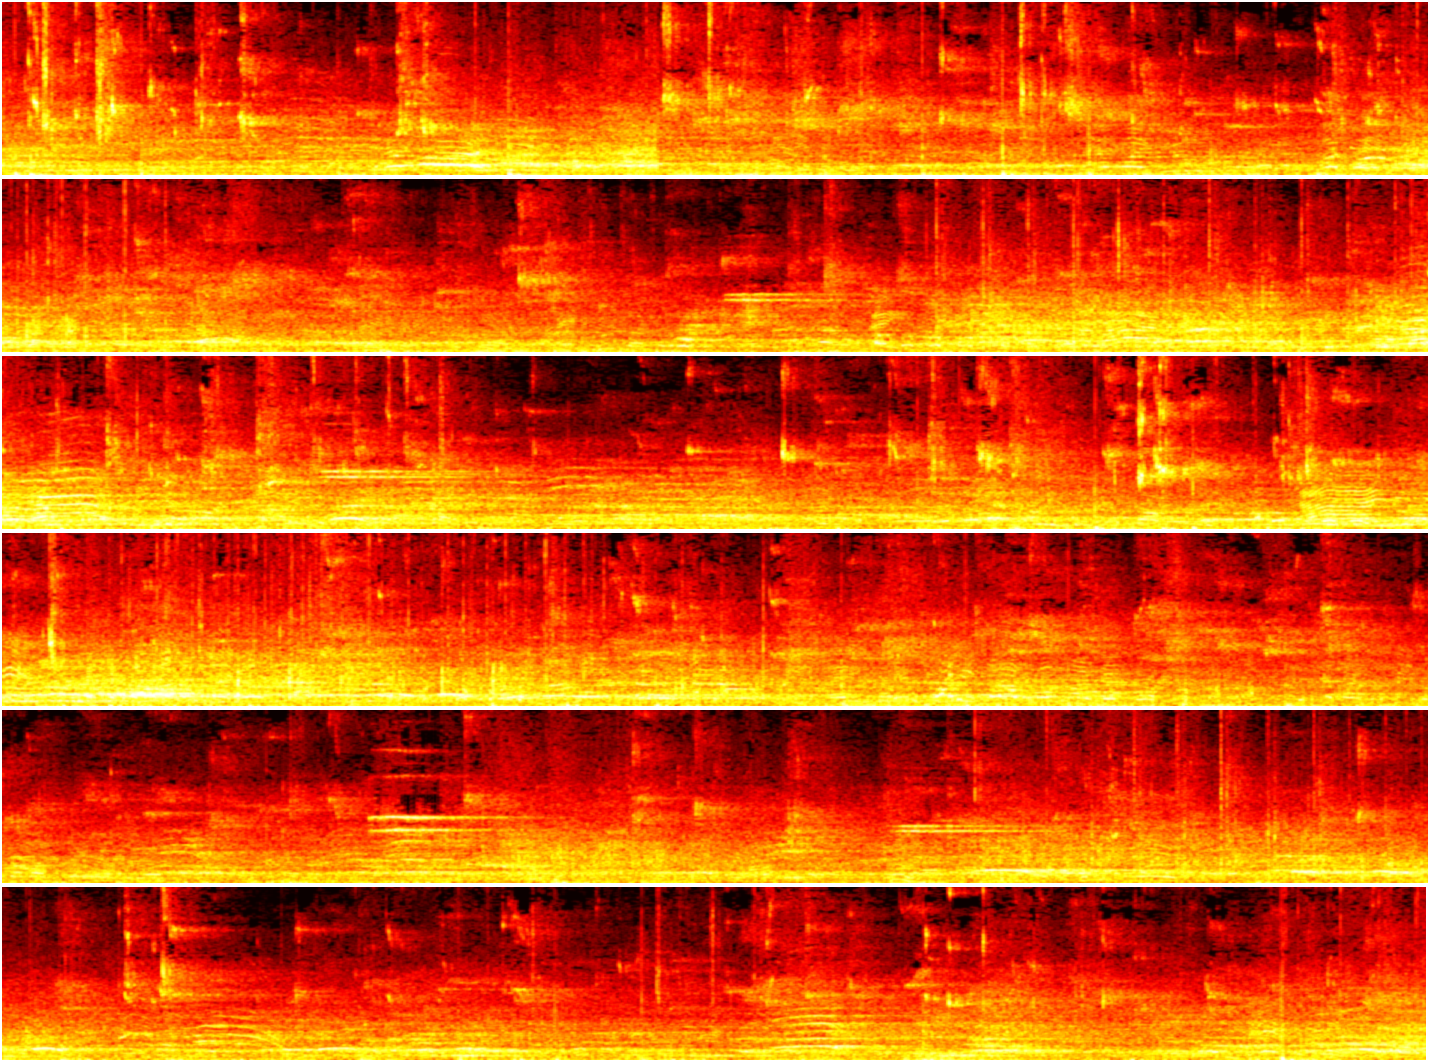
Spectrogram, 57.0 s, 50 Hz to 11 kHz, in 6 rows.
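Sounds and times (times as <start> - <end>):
crowd voices and shouts: 0.0 - 57.0.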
